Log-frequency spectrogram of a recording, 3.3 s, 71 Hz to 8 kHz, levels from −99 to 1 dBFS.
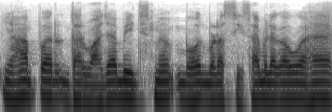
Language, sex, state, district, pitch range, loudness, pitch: Hindi, male, Jharkhand, Palamu, 120-130 Hz, -15 LUFS, 125 Hz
